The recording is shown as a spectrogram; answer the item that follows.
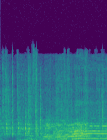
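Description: Several people's voices giving long, drawn-out calls that overlap, muffled through gas masks, one note held steady in the second half.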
